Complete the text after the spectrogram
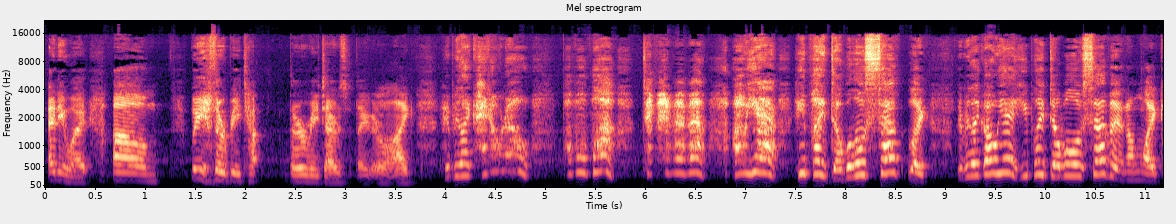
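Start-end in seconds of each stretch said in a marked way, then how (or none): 4.4-8.6 high-pitched imitation of chatter; chattering old ladies. Imitating ladies talking through the movie, high chatter. 9.4-10.8 lightly mocked high-pitched chatter; chattering old lady. Imitating a lady talking through the movie, high chatter. Repeats chattering lady's remark.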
